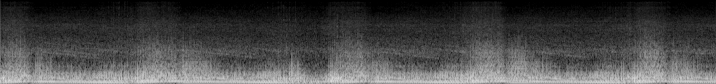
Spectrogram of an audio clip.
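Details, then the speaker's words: 1980 Dodge W200 5.9L Magnum V8, Holley 600 carb, at roughly 750–800 rpm idle, cold with thermostat not yet open, to run 99 ethanol gasoline: repeated crisp blips falling back to steady idle without stumbling or popping; running well. "okay we're down to about 13 at idle which is just a touch high but I'm going to be running 99 ethnol gasoline in this so it'll take a little bit more octane or a little bit more Advance she's running pretty good"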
